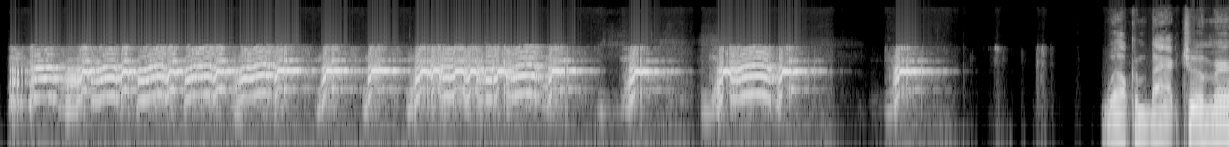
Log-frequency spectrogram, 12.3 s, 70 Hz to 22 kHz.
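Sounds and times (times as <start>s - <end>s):
person imitating a goose call with nasal honking: 0.1s - 9.4s
speech: 11.2s - 12.2s.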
